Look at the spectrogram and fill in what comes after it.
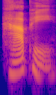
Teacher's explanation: two syllable nouns teacher and an adjective happy stress the first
